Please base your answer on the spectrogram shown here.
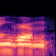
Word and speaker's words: Ingraham: And this Thursday, I'll be on the Ingram angle with Laura Ingram.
